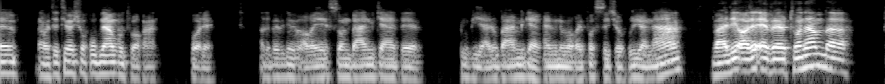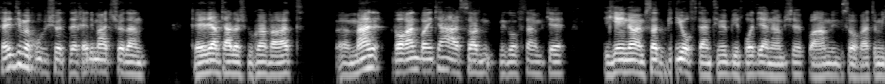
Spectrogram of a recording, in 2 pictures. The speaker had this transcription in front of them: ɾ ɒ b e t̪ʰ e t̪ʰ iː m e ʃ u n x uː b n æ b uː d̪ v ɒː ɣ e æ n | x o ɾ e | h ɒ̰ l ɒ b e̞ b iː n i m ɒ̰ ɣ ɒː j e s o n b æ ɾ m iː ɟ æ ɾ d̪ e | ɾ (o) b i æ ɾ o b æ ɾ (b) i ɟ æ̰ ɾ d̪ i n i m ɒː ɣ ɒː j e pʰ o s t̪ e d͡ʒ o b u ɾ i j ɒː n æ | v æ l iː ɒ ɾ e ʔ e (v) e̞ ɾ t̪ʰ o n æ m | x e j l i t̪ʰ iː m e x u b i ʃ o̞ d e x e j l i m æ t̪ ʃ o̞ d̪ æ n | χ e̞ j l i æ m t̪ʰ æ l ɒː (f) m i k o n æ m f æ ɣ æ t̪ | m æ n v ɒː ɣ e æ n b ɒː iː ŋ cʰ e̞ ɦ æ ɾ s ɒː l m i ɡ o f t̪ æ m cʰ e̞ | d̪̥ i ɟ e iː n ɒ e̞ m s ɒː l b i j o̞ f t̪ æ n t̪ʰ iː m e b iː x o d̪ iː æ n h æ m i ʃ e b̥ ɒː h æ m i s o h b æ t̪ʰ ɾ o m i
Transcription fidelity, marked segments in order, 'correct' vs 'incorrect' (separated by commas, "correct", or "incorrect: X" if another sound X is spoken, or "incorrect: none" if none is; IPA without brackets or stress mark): incorrect: u, incorrect: m, correct, incorrect: ʃ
